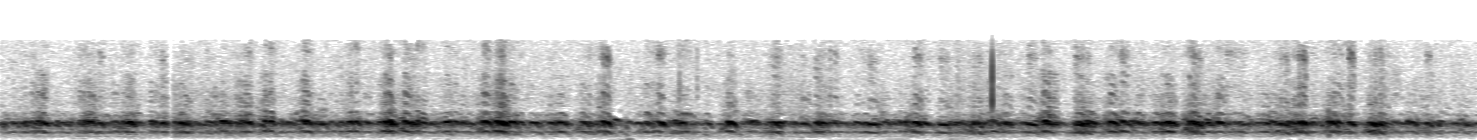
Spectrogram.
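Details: Carmine bee-eaters on the wing around their cliff nests in Zambia at sunset, foraging insects for chicks hidden in long tunnels. Crowded, rasping calls overlap continuously, with loud pulses standing out every second or so.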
